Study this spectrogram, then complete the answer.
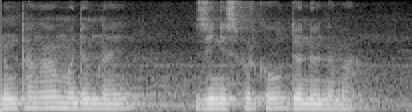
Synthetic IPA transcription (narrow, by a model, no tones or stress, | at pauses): nuŋtʰaŋamɯdɯmnaj | zinispʰuɾkʰɯdɯnɯnama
